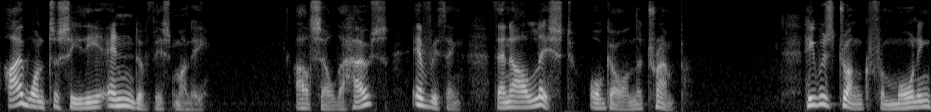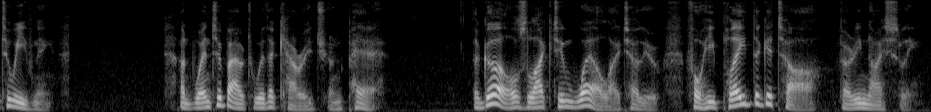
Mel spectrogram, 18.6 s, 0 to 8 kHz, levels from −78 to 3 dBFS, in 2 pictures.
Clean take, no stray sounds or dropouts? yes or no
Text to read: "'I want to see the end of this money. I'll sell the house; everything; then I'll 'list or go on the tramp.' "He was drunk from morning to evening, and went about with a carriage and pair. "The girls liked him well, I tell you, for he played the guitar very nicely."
yes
